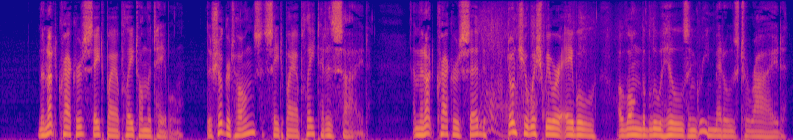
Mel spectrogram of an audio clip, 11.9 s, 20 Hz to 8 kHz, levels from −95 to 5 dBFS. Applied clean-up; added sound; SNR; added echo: none; Zipper (clothing); 19 dB; none.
